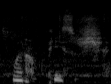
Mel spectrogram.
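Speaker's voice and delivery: very soft whisper. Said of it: "I'm whispering to Artax".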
